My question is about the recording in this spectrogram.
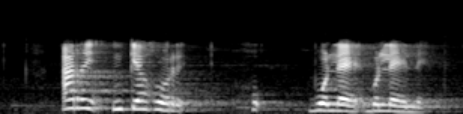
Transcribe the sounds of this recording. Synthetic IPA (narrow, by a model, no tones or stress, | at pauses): arɪŋ̩kʼɛɦʊrɪ | hʊ | bʊbʊlɛːlɛ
